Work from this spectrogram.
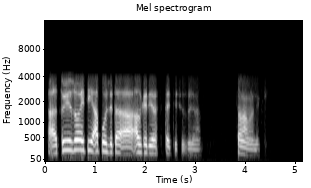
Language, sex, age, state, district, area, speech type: Kashmiri, male, 18-30, Jammu and Kashmir, Budgam, rural, conversation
